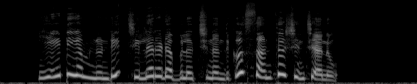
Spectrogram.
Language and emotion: Telugu, happy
